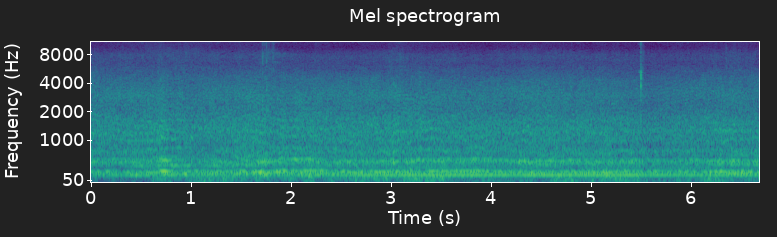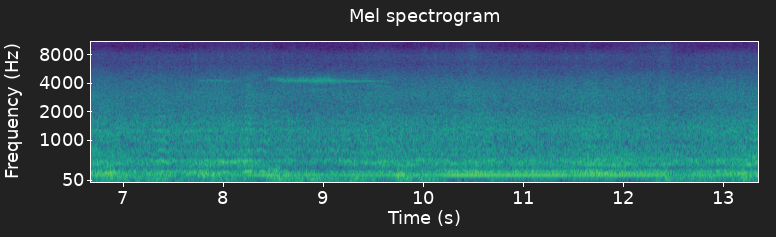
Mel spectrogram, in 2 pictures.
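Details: Honey bees in flight close to a hive entrance on a sunny February day, filmed with a GoPro Hero 7 Black under a foot away: a dense, steady low hum with droning tones, faint bird whistles briefly above.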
